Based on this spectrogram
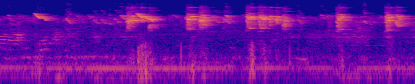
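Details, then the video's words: Pleci, a white-eye, in ngriwik-style chatter for training kept birds: short, high, squeaky twitter bursts repeated about once a second, each quickly rising and falling, over a constant low electrical hum. "Penggacor Pleci NGRIWIK"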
